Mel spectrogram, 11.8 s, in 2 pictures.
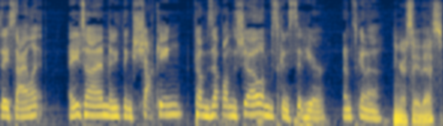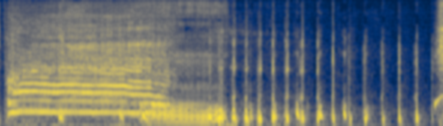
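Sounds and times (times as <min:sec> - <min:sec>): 
speech: 0:00.0 - 0:06.9, 0:07.5 - 0:10.8
sea lion wailing and barking: 0:06.0 - 0:08.4
laughter: 0:07.9 - 0:11.8.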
